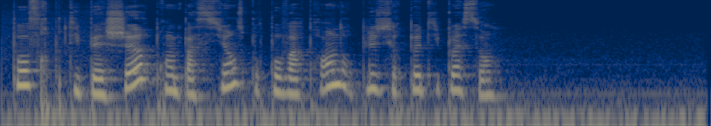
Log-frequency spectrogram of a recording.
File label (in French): virelangue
